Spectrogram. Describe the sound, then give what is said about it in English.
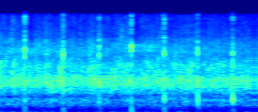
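A crowd applauds steadily, a dense wash of clapping with a few sharper individual claps popping out at a fairly regular pace. No one speaks over it. “Yeah, we can applaud for that.”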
